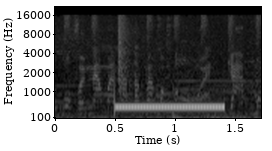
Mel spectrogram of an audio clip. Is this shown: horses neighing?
no

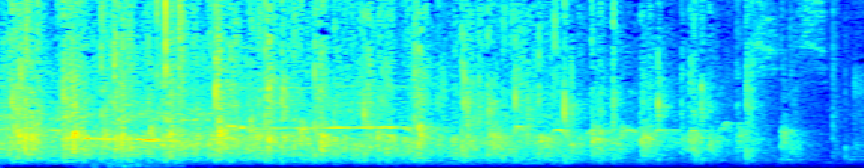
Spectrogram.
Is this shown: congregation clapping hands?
yes

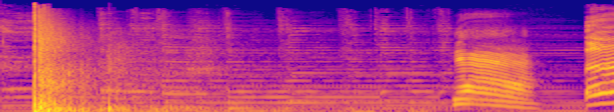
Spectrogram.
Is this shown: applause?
no

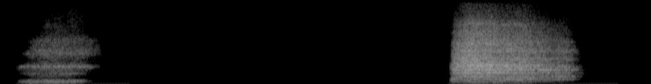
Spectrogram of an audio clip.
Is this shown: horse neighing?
no

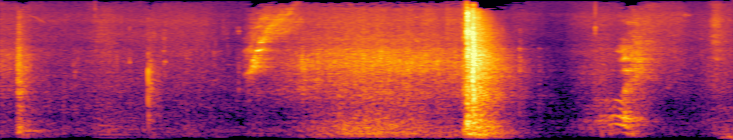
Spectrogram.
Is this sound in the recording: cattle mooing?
no

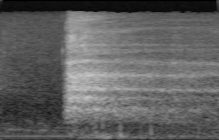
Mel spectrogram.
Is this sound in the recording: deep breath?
yes

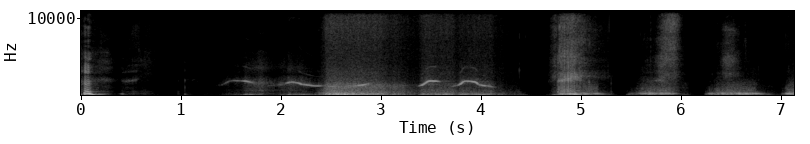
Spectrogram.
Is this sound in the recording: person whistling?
yes

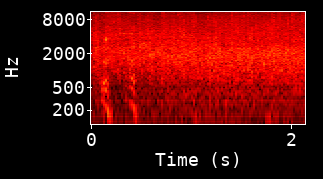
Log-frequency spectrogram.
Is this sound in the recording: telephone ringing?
no

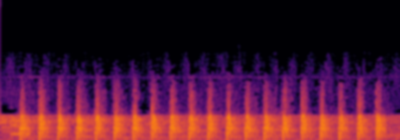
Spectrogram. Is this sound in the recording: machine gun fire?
yes

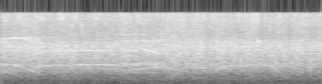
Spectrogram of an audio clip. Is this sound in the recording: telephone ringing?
no

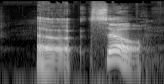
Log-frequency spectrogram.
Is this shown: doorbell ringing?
no

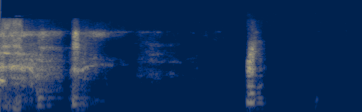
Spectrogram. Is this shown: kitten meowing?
no

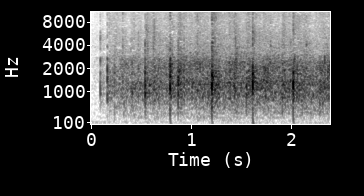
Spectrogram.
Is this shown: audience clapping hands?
yes

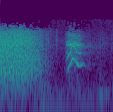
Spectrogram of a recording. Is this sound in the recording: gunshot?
yes

